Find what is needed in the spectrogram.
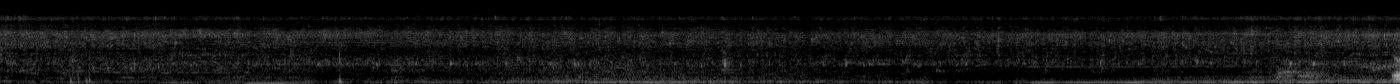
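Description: Steady sound of running, trickling water, a waterfall-like rush.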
